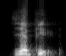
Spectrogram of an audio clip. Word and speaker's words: Zabir: Di hadis ini bukan bacanya bukan Zubair tapi Zabir.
